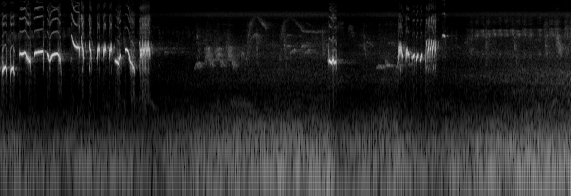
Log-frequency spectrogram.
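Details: Orange-headed thrush, a cage bird in Singaraja, Bali, singing for training; rich rapid phrases of looping whistles and sharp chirps, then quieter faint notes and a second burst of varied chirps.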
